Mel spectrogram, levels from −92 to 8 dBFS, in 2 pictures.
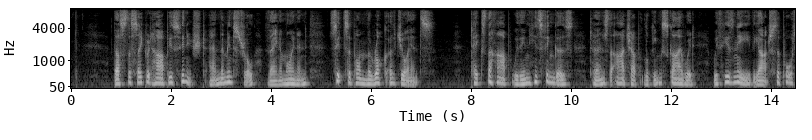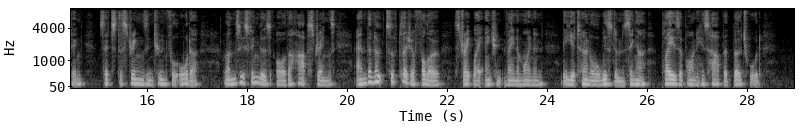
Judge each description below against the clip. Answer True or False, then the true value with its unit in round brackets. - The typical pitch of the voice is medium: False (125 Hz)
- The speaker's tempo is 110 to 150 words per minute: True (140 wpm)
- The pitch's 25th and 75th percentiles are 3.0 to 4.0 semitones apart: True (3.3 semitones)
